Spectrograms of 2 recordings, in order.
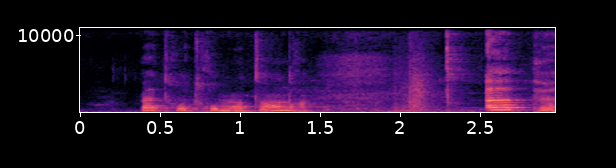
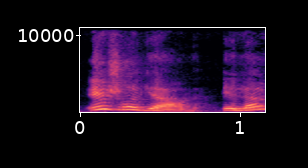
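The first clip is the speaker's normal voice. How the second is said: ordinary talk, nothing marked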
